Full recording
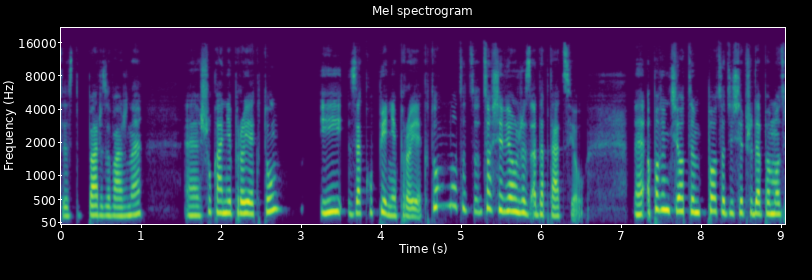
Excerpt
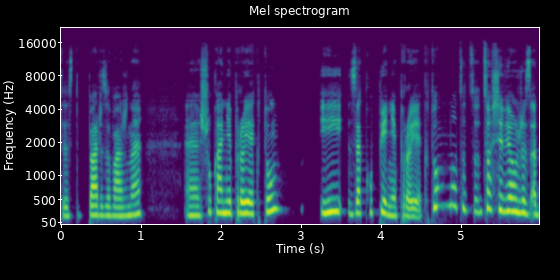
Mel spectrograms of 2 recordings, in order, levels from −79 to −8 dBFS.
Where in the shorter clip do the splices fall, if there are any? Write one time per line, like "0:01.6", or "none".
none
